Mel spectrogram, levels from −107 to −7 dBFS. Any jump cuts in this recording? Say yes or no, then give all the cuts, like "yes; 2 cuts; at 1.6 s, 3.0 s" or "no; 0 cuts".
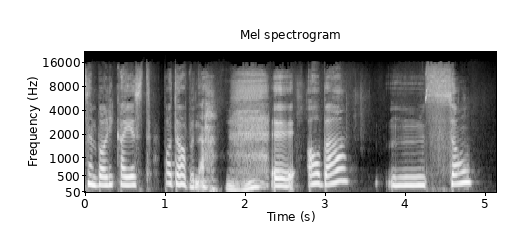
yes; 1 cut; at 0.9 s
